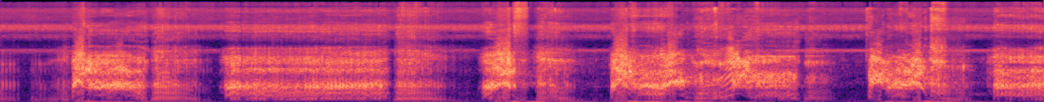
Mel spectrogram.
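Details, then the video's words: Angry, aggressive dog barking: harsh, rough barks and growling bursts, each roughly half a second to over a second long, coming in irregular bouts separated by brief pauses. "ANGRY Dogs Barking Sound Effects (Aggressive Dogs Barking)"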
